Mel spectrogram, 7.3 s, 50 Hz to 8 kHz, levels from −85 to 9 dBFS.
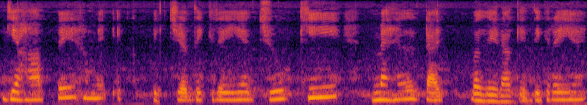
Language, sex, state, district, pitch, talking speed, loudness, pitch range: Hindi, female, Gujarat, Gandhinagar, 220 Hz, 140 wpm, -18 LUFS, 205-265 Hz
